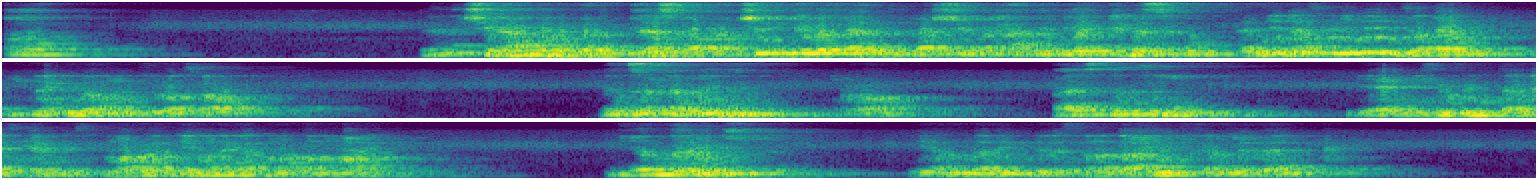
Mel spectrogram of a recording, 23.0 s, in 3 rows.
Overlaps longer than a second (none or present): none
